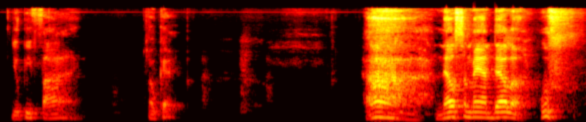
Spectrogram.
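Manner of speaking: usual speaking voice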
